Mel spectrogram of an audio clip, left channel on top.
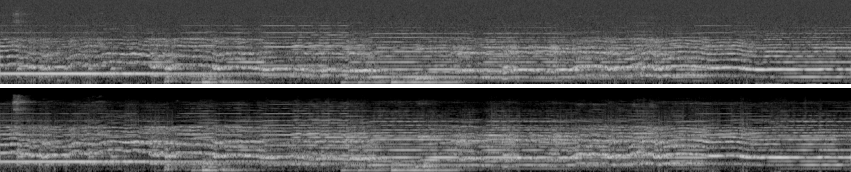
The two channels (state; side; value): noise; left; hiss, 15 dB below the sound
